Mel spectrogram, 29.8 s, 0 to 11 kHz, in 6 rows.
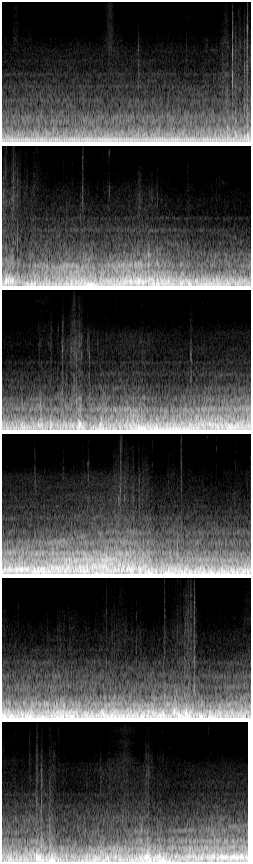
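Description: A 2008 Volvo S40 1.6D's turbocharged four-cylinder diesel engine and road rumble while driving. The engine note rises in pitch about halfway through as the car accelerates, with a few short knocks along the way.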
